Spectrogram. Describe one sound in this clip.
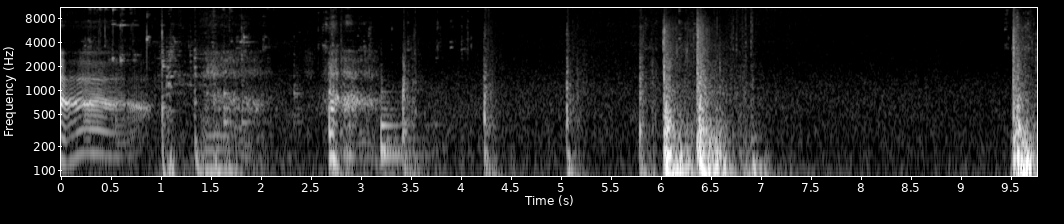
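Heavy footsteps thud on stone.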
